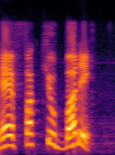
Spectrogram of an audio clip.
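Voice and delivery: put-on Indian English accent. Mocking how a real Indian would react, in an imitated Indian accent. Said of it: "If it was a real Indian, he'd be like".

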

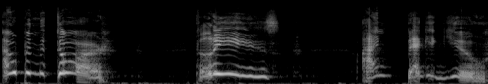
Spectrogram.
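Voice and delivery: very high, slow, drawn-out squeaky voice. Voicing a trapped character begging for the door to open: squeaky character voice. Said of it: "this squeaky character ... do his voice".

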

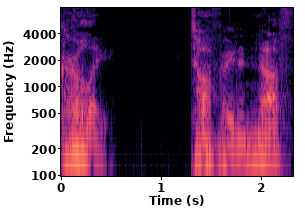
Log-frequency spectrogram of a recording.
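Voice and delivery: very slow, deliberate, drawn-out delivery. Doing a movie quote for a guessing game: movie quote impression. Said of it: "It's a pretty good impression".

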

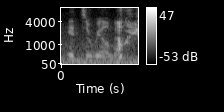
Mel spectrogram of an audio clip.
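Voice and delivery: usual speaking voice

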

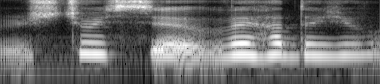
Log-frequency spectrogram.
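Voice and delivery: uneasy, awkward mumble. Reading a story aloud, the narrator voices a man's reply with an awkward mumble. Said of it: "ніяково промимрив він".

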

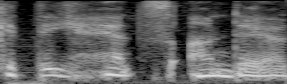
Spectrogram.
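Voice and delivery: quiet mumbling under the breath. Wandris, holding his holy symbol, turns undead, quietly mumbling to himself. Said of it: "He quietly to himself mumbles".

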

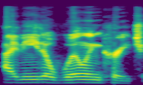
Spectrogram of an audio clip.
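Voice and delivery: ordinary delivery

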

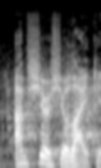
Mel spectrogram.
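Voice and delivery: mock sarcastic tone of voice. A man retells what the checkout lady said about his gift, retelling a sarcastic remark. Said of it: "I didn't even hear her sarcasm".

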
